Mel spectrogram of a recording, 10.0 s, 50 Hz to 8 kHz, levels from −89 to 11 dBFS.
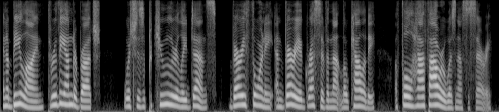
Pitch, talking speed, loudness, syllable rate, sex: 205 Hz, 150 wpm, -18 LUFS, 5.0 syllables/s, female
